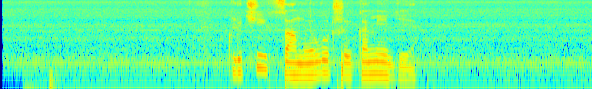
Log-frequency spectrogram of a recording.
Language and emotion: Russian, neutral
